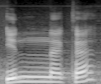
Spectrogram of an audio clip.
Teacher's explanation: inna gunnah musyaddah, digunnahkan, didengungkan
